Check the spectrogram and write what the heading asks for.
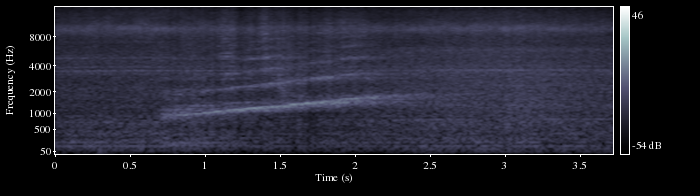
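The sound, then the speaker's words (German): Loud, continuous machine noise fills a furniture workshop where about 20 men work at their machines, sawing wood. A power saw's whining tone climbs in pitch as it cuts, then fades back into the steady workshop roar. No one speaks. “20 Mann äh, und ja nur Männer, die stehen da an ihren Maschinen oder vor ihren Holzschnitten und sägen, was das Zeug hält.”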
